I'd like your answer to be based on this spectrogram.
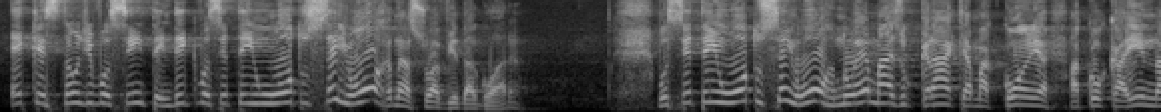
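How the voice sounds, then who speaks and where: A man preaching a sermon as pastor, telling stories and acting out the dialogue. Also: high-pitched. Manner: animated storytelling preacher, acts out dialogue.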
